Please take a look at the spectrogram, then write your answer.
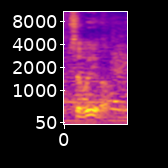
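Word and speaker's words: Celilo: Salilo, that's how you say it.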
